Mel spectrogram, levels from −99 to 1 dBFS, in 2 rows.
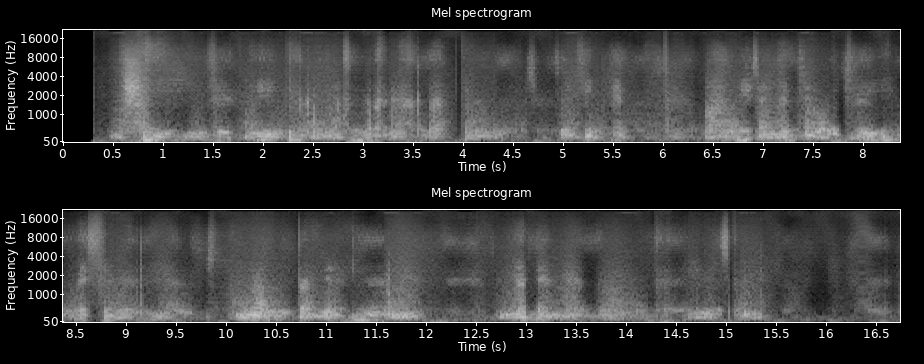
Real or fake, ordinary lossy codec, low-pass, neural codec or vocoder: fake; none; none; codec, 44.1 kHz, 0.9 kbps, DAC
